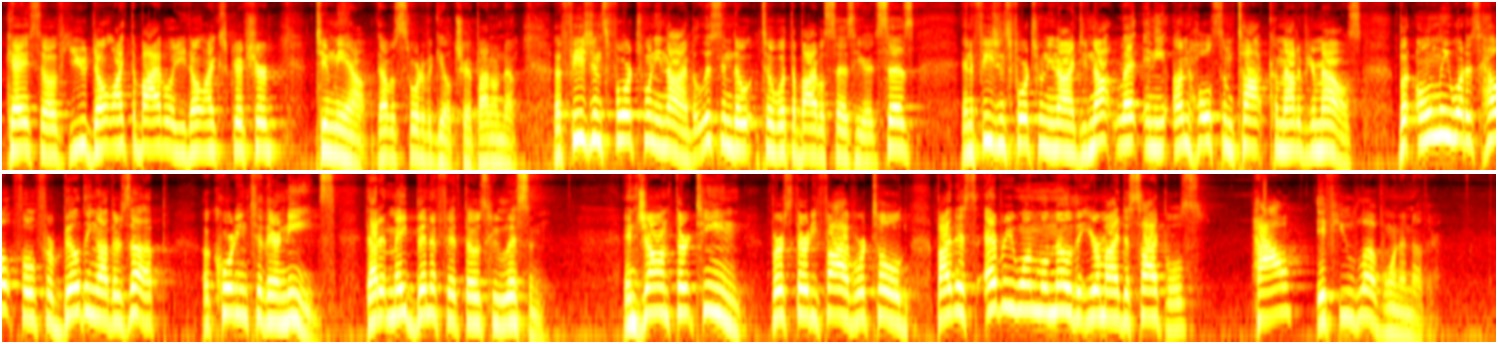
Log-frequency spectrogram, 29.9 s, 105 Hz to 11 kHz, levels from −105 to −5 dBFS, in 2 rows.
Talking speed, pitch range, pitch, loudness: 190 wpm, 175-225 Hz, 200 Hz, -15 LUFS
